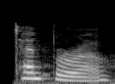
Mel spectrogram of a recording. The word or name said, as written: temporo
